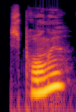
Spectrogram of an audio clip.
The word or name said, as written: springe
